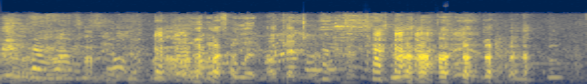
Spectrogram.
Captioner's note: laughter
